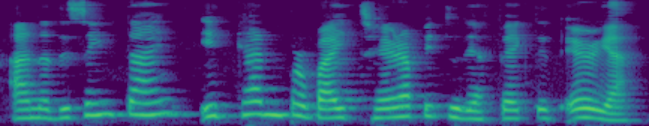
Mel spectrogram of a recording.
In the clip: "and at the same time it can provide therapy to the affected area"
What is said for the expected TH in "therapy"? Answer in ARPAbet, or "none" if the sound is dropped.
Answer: T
